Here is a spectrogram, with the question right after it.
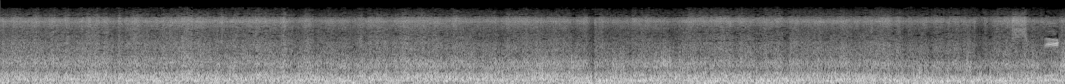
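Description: Sea waves surging in at high tide on Mandarmani beach, a loud continuous roar of surf with heavy wind buffeting the microphone throughout.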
